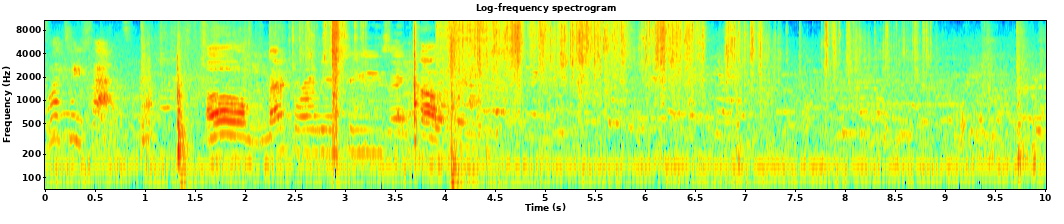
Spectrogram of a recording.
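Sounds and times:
aluminium foil crinkling: 1.6s - 9.2s.

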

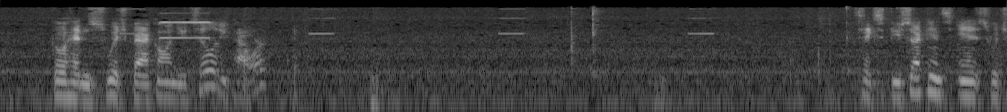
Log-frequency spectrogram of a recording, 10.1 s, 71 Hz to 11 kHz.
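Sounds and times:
faint steady hum: 0.0s - 10.0s
short high alarm beeps: 1.3s - 2.3s.

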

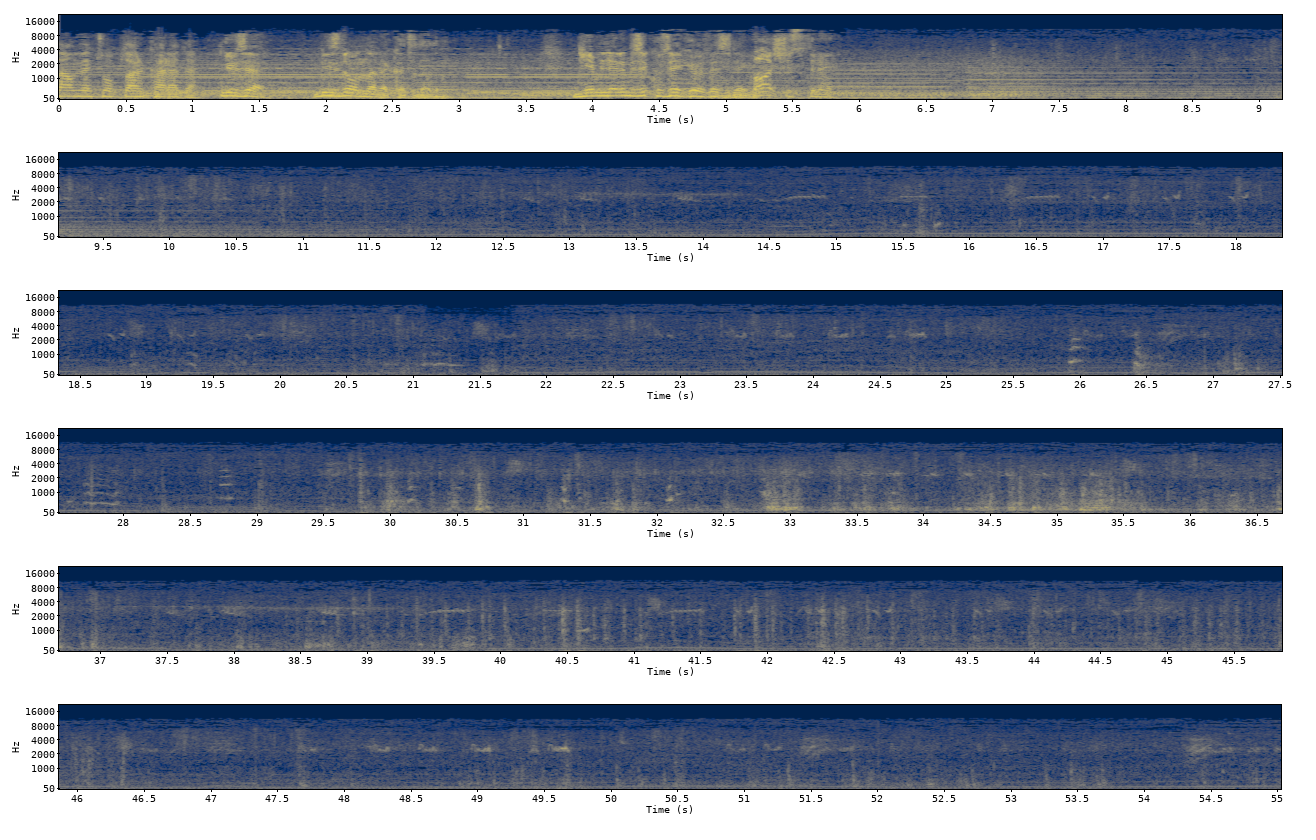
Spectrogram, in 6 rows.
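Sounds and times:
low held tone: 0.0s - 32.3s
footsteps rustling through brush: 0.0s - 55.0s.

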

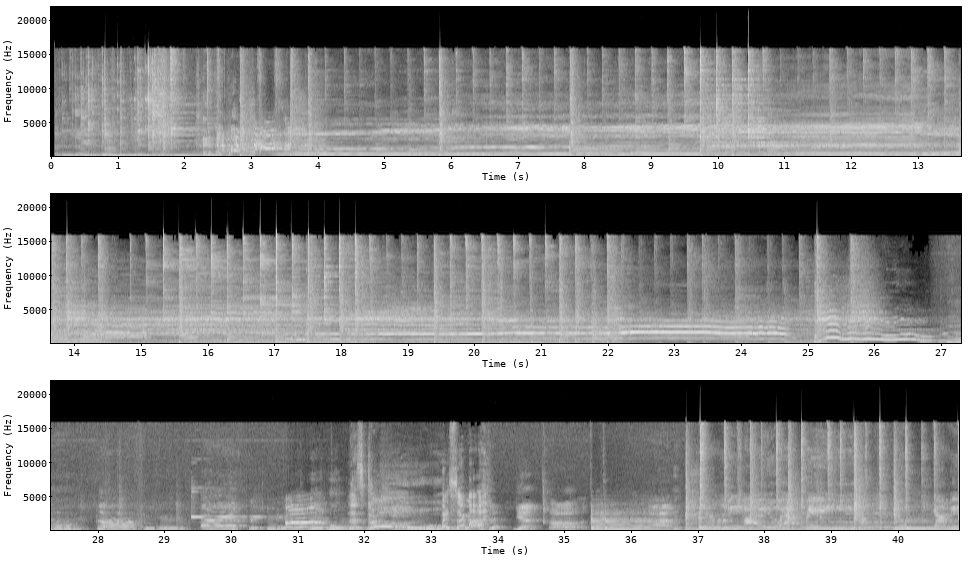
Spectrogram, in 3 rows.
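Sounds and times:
guitar chords: 0.1s - 22.4s, 35.4s - 40.9s
drum kit with cymbals: 0.1s - 26.2s, 36.8s - 40.9s.

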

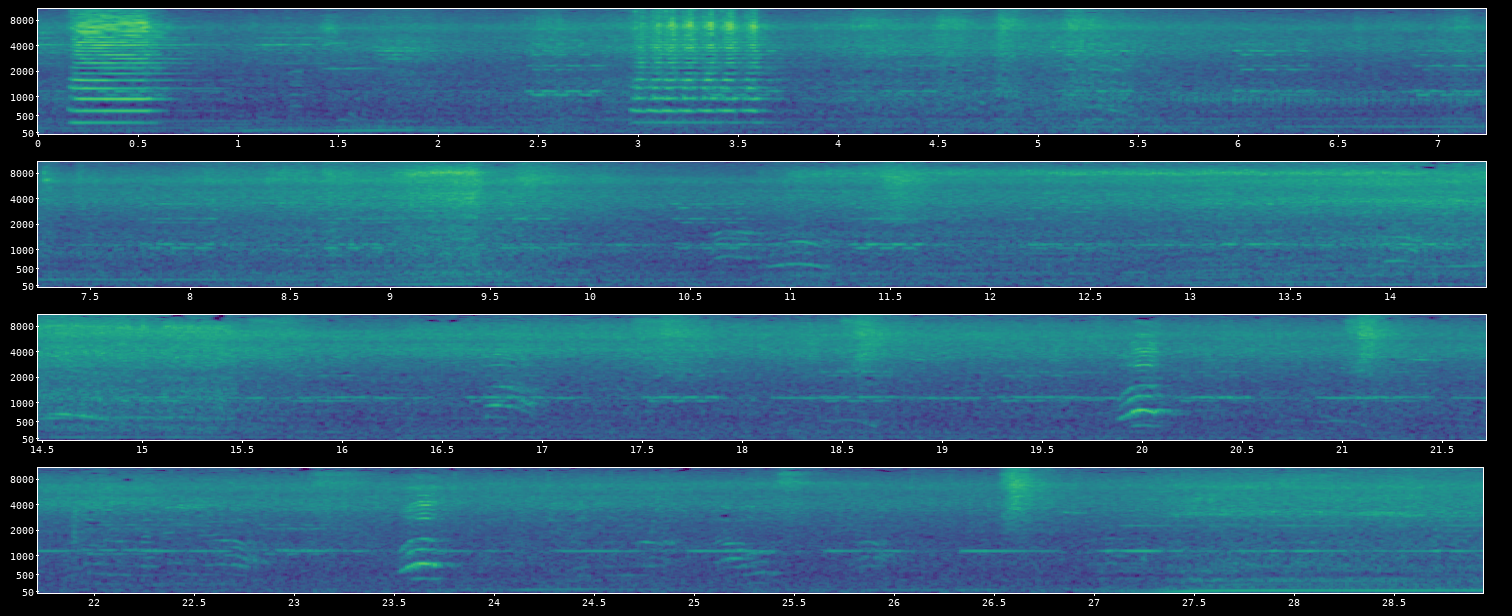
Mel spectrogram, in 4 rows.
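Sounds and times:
heavy truck engine running hard: 0.0s - 28.9s
reversing beeper: 4.1s - 28.9s
men calling out: 13.8s - 15.2s, 19.5s - 21.1s, 21.8s - 24.1s
man shouting loudly: 19.9s - 20.2s, 23.5s - 23.9s.

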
